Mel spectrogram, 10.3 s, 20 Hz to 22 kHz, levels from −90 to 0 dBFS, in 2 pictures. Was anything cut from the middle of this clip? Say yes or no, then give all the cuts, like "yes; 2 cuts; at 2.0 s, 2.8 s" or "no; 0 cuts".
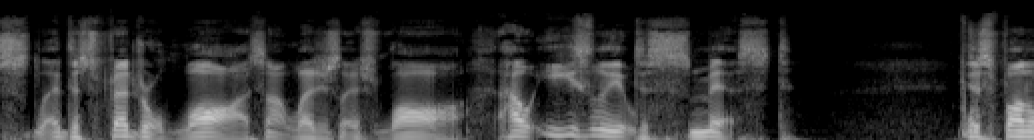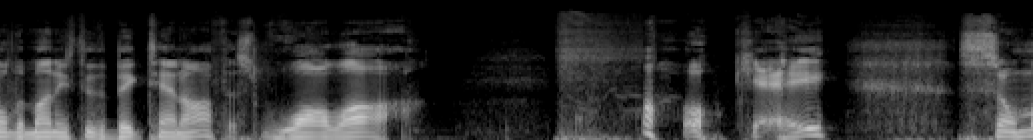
yes; 4 cuts; at 1.9 s, 2.4 s, 3.1 s, 4.8 s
